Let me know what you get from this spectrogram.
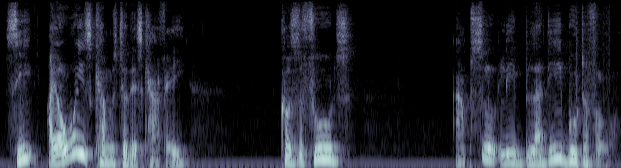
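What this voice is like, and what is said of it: Put-on Welsh accent. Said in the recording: “That's how people speak in Wales.”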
